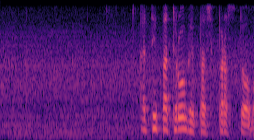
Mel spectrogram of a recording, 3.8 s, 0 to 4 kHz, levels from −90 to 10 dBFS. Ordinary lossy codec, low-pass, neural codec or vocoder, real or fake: none; 3.6 kHz; none; real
